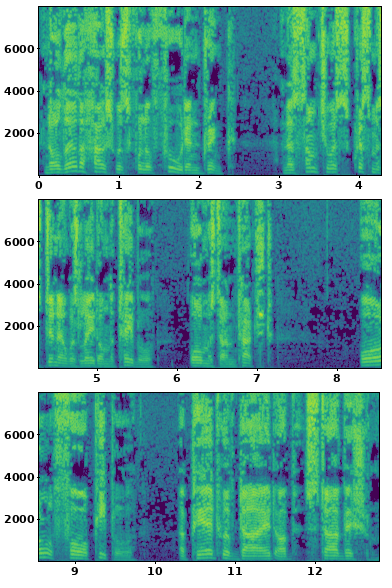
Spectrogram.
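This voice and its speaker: An actor playing a formal radio newsreader, delivering a scripted bulletin with measured emphasis in a drama. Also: male voice, medium pitch, animated, pushed and bright, husky, heavily acted, low-quality recording. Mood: formal, sober.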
